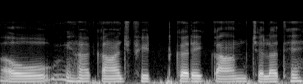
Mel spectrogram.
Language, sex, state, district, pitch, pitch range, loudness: Chhattisgarhi, male, Chhattisgarh, Rajnandgaon, 135 Hz, 130-140 Hz, -16 LUFS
